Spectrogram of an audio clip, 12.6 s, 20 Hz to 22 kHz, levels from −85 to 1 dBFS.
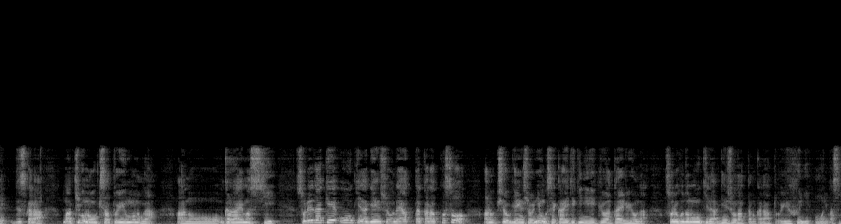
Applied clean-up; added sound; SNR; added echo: none; none; none; reverberation time 0.2 s.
